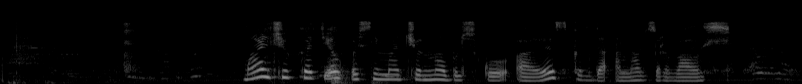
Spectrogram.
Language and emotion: Russian, neutral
